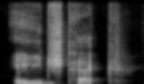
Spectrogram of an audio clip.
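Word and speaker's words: Agetec: Same thing with Age Tech, as I am now informed it is pronounced.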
